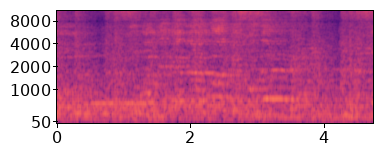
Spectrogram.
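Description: Live gospel praise music: a band playing with a lead singer and backing singers.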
